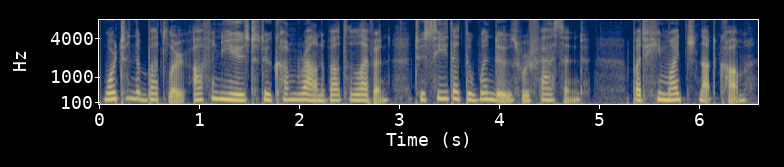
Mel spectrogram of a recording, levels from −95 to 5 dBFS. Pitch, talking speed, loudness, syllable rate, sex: 205 Hz, 200 wpm, -18 LUFS, 5.6 syllables/s, female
